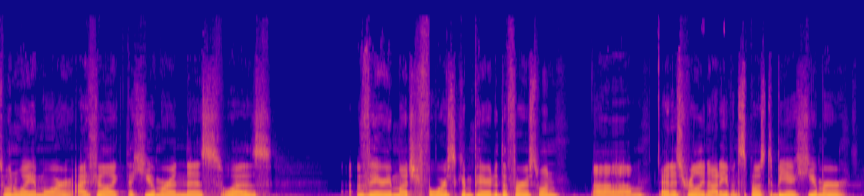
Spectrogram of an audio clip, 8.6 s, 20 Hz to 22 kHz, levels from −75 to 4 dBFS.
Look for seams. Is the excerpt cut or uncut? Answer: cut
